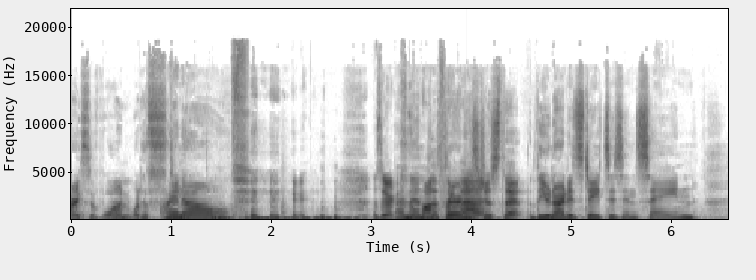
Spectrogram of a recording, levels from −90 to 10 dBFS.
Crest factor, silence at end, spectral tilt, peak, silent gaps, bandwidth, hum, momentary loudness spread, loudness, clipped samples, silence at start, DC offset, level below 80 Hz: 18 dB; 0.05 s; -3 dB/octave; 0 dBFS; none; 19 kHz; none; 15 LU; -18 LUFS; under 0.1%; 0 s; under 0.1%; -34 dBFS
